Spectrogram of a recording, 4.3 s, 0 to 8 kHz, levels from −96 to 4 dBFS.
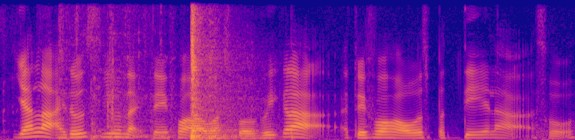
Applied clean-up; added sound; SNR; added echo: none; Keys jangling; 5 dB; none.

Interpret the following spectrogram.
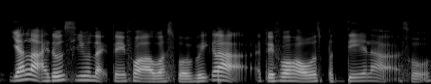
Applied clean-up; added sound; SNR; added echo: none; none; none; none.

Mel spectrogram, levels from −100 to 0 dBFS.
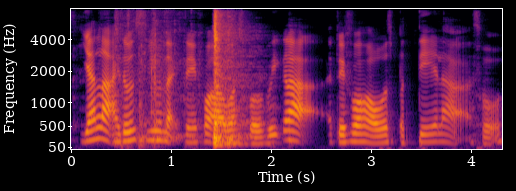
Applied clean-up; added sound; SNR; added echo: classical method log-MMSE.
